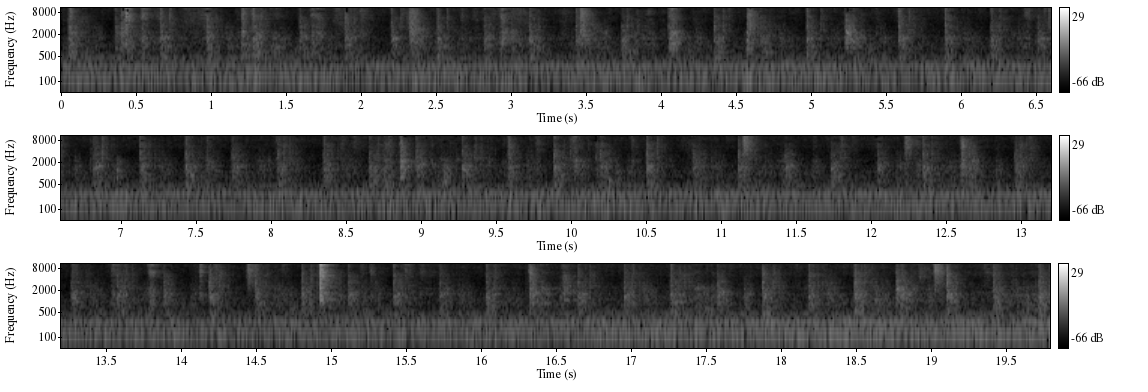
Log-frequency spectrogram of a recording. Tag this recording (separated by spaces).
Home Dryer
